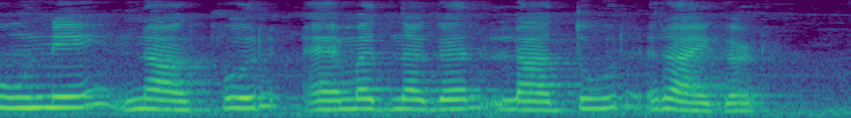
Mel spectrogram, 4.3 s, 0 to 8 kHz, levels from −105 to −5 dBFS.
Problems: constant background noise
